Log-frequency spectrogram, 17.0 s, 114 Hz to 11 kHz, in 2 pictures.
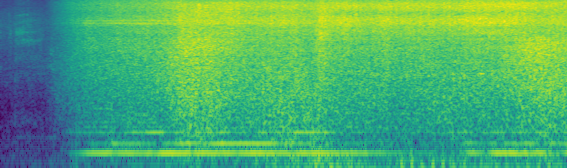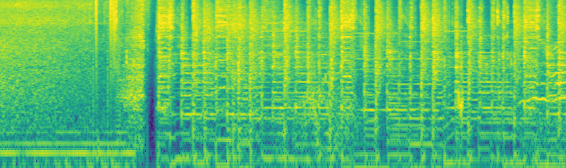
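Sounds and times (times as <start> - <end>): low droning tone: 0.3 - 17.0
ocean waves washing in: 0.7 - 10.8.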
